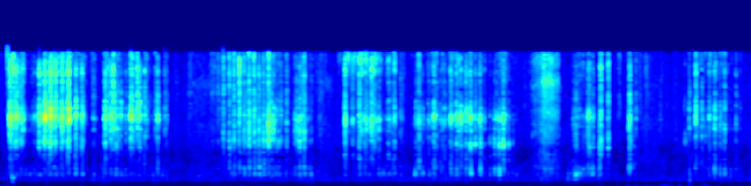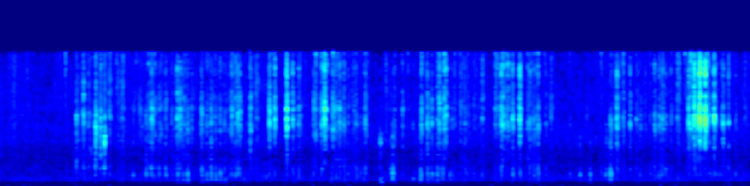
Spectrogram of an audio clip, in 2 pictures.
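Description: A wooden stylus scratches the top area of a black-coated scratch art paper sheet lying on a table while the other hand holds the sheet still. The result is a continuous stream of dry, bright scratching and scraping strokes, strongest in the first few seconds and then quieter and steadier.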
